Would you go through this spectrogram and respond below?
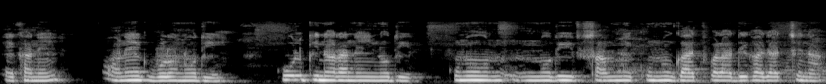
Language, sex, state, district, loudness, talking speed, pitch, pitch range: Bengali, female, West Bengal, Dakshin Dinajpur, -14 LUFS, 125 wpm, 185 Hz, 175-195 Hz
